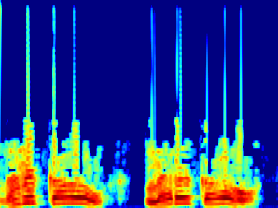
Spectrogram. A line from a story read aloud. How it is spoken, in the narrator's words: other students, they were all yelling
